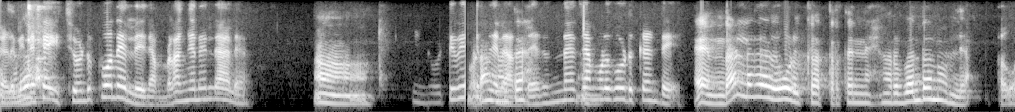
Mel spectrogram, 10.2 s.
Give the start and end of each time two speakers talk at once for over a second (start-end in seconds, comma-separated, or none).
none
